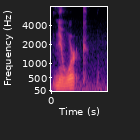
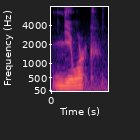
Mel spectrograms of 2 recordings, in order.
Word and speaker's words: Newark: So I always say Newark. Not not not to be confused with New York but Newark.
